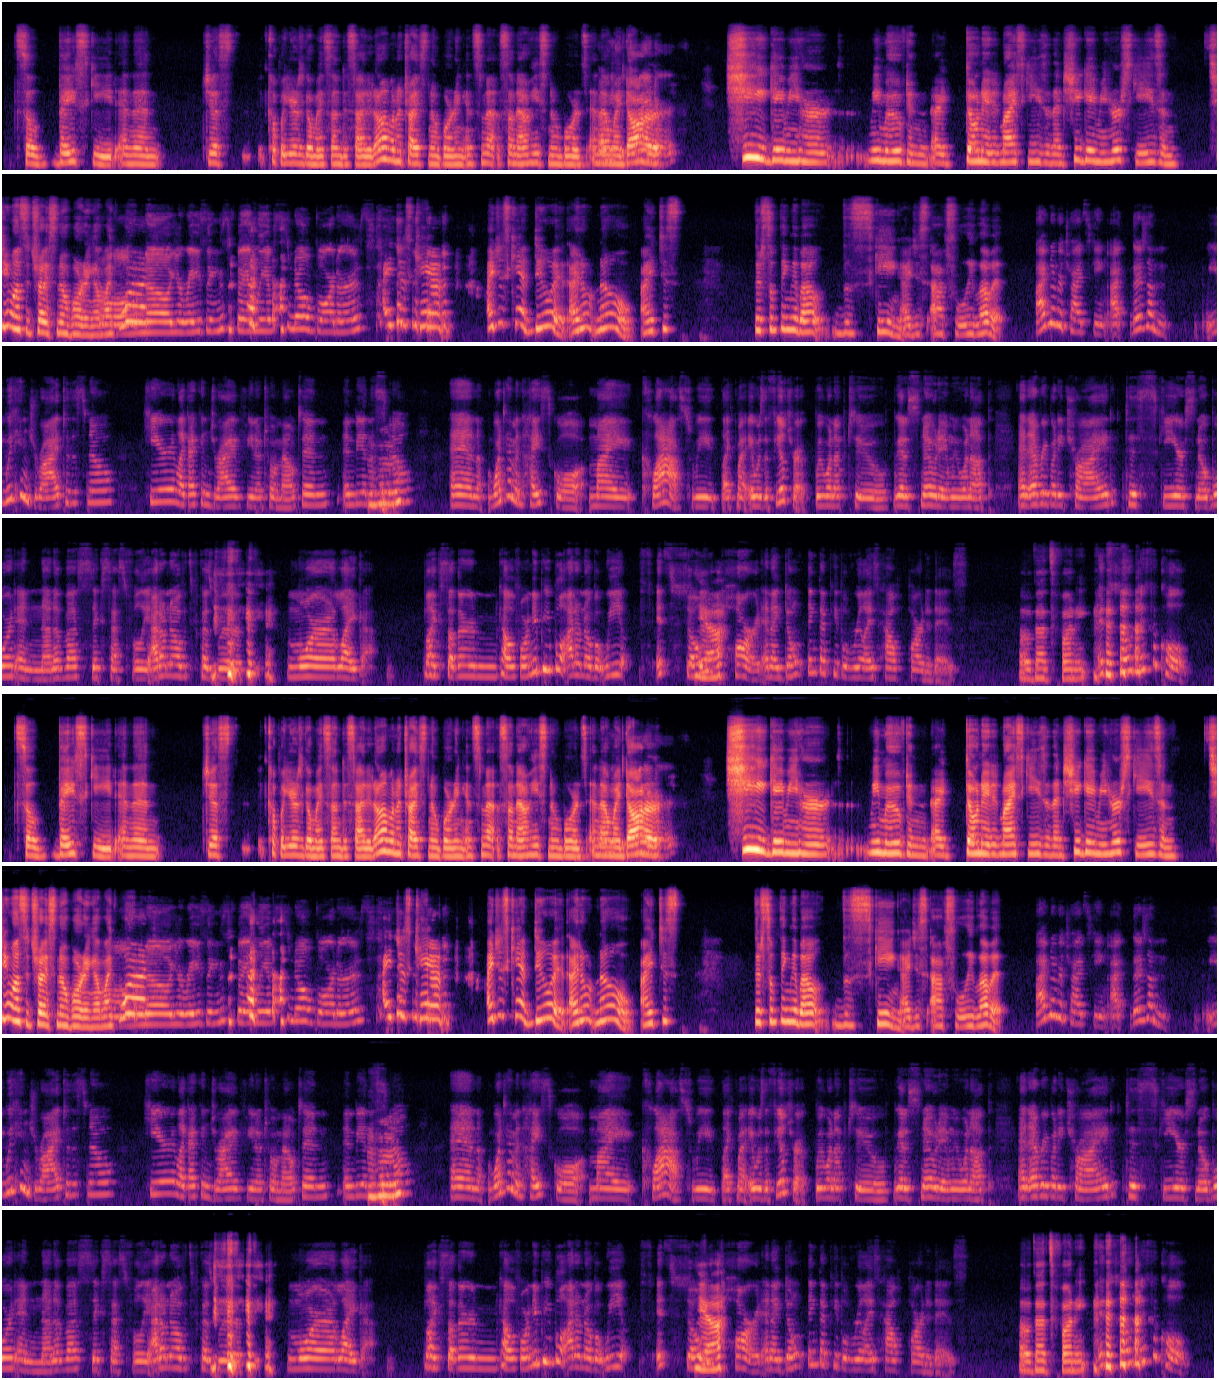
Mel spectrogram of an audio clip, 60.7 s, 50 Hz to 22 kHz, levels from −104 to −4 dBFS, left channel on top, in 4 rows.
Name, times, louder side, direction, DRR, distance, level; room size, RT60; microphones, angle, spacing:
voice 1, 0.2-2.0 2.5-8.2 9.1-10.3 10.8-14.7 15.1-17.0 18.2-18.3 19.9-20.1 20.4-20.7 21.2-23.6 24.6-27.7 34.9-35.4 48.2-48.9 54.2-54.6 58.3-59.1 59.4-59.6, right 4 dB, 40° right, 0.3 m, -23 dB
voice 2, 7.4-8.4 16.4-20.8 28.1-29.7 30.2-31.7 32.2-35.5 36.0-42.6 43.1-44.6 44.9-48.5 49.1-50.1 50.8-53.4 53.7-54.5 54.7-57.4 59.2-60.4, left 1 dB, 25° left, 0.9 m, -34 dB
3.4 x 2.5 x 2.7 m
head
